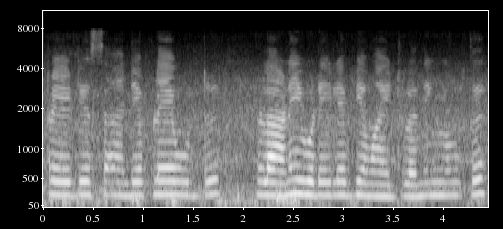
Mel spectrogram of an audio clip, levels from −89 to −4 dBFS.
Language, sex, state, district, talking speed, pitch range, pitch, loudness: Malayalam, female, Kerala, Kasaragod, 95 wpm, 215-225 Hz, 220 Hz, -17 LUFS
